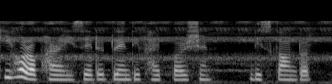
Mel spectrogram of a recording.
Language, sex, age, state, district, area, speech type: Assamese, female, 18-30, Assam, Golaghat, rural, spontaneous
